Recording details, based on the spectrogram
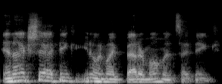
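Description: A man's voice: mid-range voice, expressive, rapid-fire, darkish tone, slightly rough. A middle-aged man, a palliative care physician, talking thoughtfully in an interview, with many fillers and restarts. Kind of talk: reflective interview talk.

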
